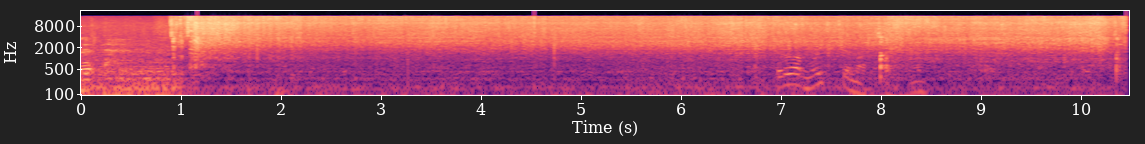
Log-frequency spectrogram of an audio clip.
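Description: Vegetables hiss and sizzle loudly in a hot wok.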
